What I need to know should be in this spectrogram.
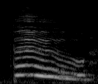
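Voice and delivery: high, playful boo; mock scare for toddlers; playful peekaboo. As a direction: pop out at little children with a boo. Peekaboo in hiding song.

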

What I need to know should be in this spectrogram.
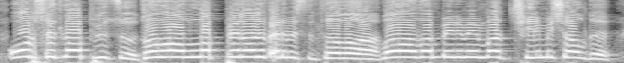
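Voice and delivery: real gamer rage at a friend; furious shout. Real, not acted. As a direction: roar threats at the thief Talha. Furious at Talha stealing.

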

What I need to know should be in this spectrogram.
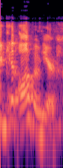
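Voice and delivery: usual speaking voice

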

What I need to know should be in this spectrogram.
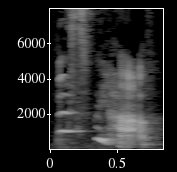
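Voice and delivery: put-on very high bright little boy; helpful child. A narrator's reading. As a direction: chirp it eagerly like a small child. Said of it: "said Patrick, helpfully".

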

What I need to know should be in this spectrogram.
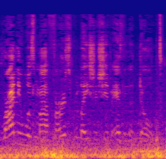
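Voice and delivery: usual speaking voice

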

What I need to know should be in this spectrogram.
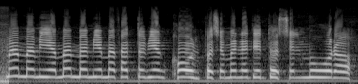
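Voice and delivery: high falsetto frightened wife; squeaky high woman after crash; Gustava voice. Acted. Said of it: "la Gustava".

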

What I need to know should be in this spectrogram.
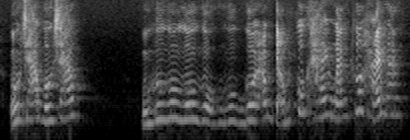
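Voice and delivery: high, fast and anxious; wife anxiously pressing her husband for news, high and rushed; frantic high questions. Retold or imitated. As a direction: rattle it off in a panic. Frantic wife asks what happened.

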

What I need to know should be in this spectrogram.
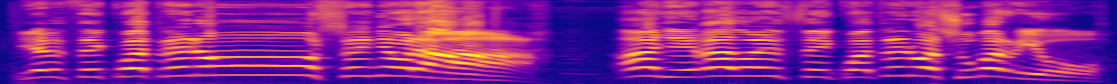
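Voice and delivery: loud, high market hawker; street vendor. Pretend. Salesman pitch again.

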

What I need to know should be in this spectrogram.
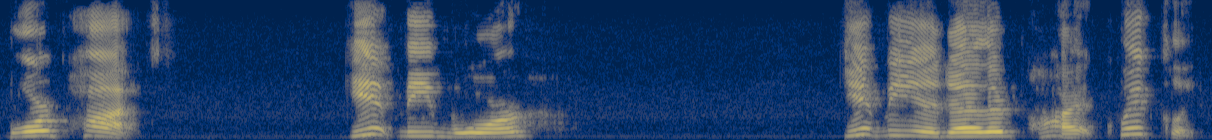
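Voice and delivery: mother urgently crying out for pots. Acted. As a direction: hurry the boys along. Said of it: "she cried".

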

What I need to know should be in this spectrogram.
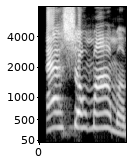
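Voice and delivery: ordinary delivery

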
